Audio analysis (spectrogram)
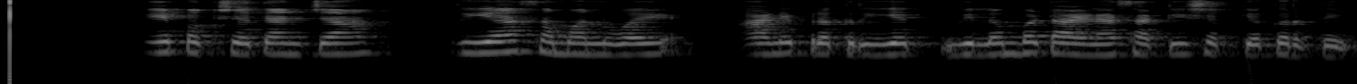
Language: Marathi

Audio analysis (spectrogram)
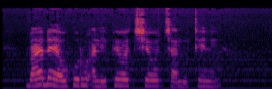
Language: Swahili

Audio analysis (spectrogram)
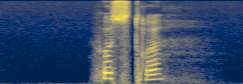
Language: Swedish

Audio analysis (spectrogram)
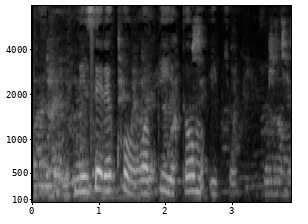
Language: Kinyarwanda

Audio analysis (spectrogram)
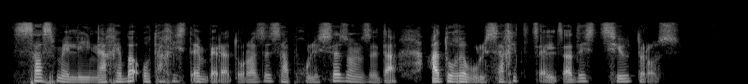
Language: Georgian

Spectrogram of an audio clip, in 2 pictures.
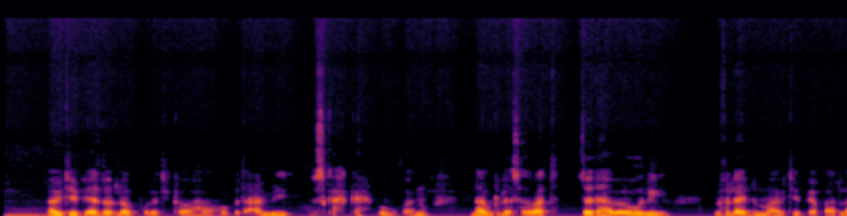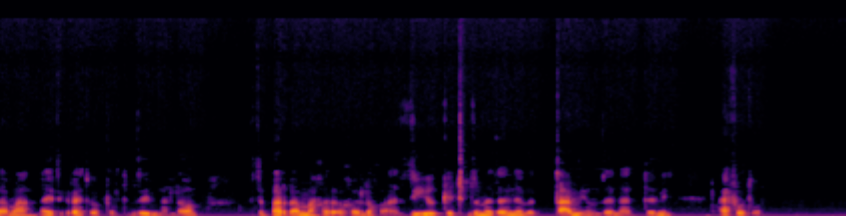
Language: Tigrinya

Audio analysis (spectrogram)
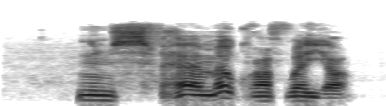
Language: Kabyle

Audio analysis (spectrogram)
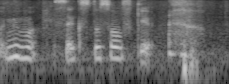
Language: Russian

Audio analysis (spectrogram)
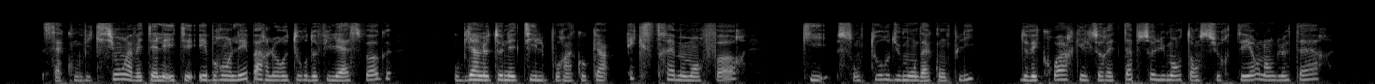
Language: French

